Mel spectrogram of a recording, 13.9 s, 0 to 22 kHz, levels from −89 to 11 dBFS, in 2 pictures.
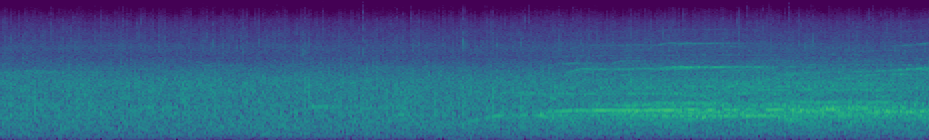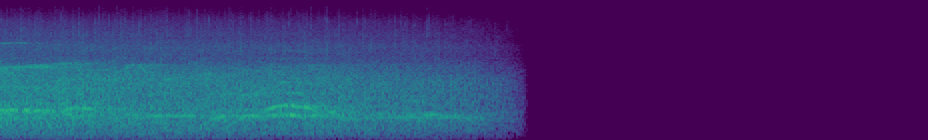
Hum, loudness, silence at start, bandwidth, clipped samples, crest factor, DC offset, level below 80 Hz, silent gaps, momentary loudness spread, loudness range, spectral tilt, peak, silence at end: none; -26 LUFS; 0 s; 18 kHz; under 0.1%; 18 dB; under 0.1%; -66 dBFS; none; 11 LU; 13 LU; -1.5 dB/octave; -10 dBFS; 3.1 s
